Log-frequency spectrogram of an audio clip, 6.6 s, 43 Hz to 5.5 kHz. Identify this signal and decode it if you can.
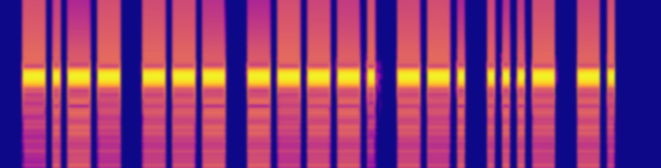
Morse code, heard as a keyed tone, about 16 wpm, 600 Hz. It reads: YO9GVN
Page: Kaldesignaler 16 wpm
